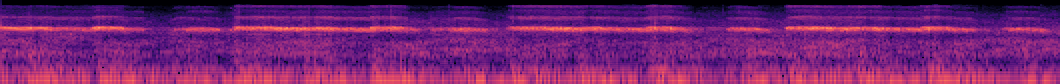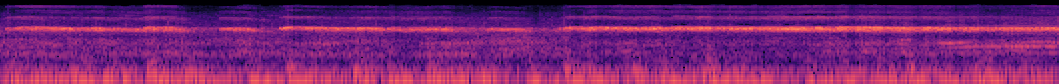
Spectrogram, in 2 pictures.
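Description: Big drums beating steadily inside several taiko-dai drum floats, with a loud shrill whistle-like tone sounding in short and long blasts over a crowd.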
